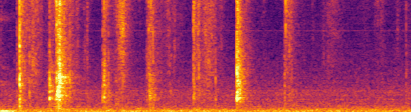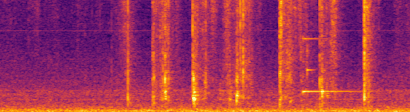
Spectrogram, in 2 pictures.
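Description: Tarot deck being shuffled by hand: a run of quick, crisp card flicks and taps, thinning out in the middle and picking up again near the end.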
